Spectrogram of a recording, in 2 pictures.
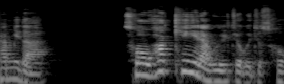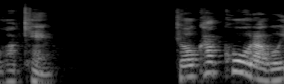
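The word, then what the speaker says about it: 小確幸: 쇼카코라고 얘기하는 일본어로는 그렇게 읽습니다.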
